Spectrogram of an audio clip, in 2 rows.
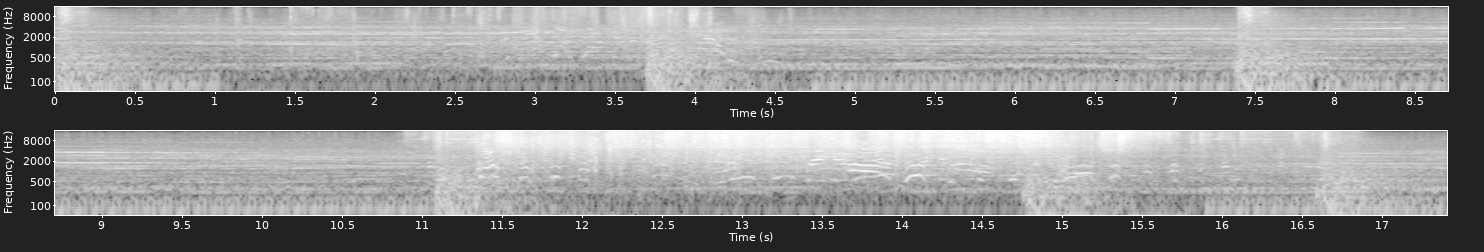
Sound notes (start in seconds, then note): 11.1 laughs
